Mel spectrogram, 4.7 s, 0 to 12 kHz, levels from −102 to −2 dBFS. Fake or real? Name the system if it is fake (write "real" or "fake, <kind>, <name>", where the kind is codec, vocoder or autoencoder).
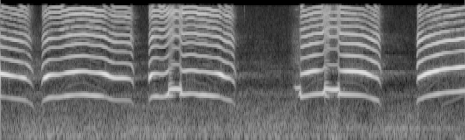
real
